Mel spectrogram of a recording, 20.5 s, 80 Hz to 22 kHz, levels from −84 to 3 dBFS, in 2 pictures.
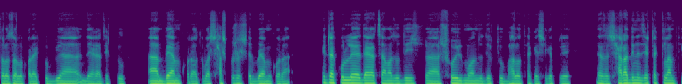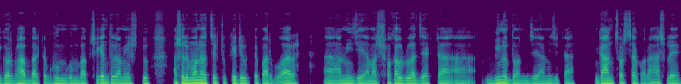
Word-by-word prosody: চলাচল 115 -1 +1
করা 110 - -1
একটু 115 - -10
ব্যা 115 -2 +2 0.3
দেখা 110 0 -1
যায় 110 - -6
একটু 115 - -9 0.5
আ - - +6 0.2
ব্যায়াম 120 -1 +6
করা 110 0 -6
অথবা, 110 0 -5
শ্বাসপ্রশ্বাসের 115 -1 -3
ব্যায়াম 115 -1 +2
করা। 105 0 -3 0.6
এটা 145 0 +5
করলে 135 0 +5 0.2
দেখা 125 0 +6
যাচ্ছে 125 +1 -3
আমার 120 0 +1
যদি 120 +1 -1
শ - - -27 0.2
আ - - +3 0.2
শরীর 125 -1 +3
মন 115 0 +2
যদি 115 +1 -3
একটু 115 - -13 0.2
ভালো 115 0 +2
থাকে, 115 0 -5
সেক্ষেত্রে 115 0 -6 0.5
দেখা 120 -2 +1
যাচ্ছে 110 -1 -3
সারাদিনের 130 +1 +4
যে - - 0
একটা 130 -1 -3
ক্লান্তিকর 125 -1 +1
ভাব 120 -1 +4
বা 115 - 0
একটা 115 +1 -7
ঘুম, 120 +1 +2
ঘুম 115 0 0
ভাব, 115 -1 0
সেখান 145 -1 +3
থেকে 145 -1 0
আমি 130 - -1
আস 120 - -6
সু 130 - -2 0.5
আসলে 130 +1 +5
মনে 135 0 +8
হচ্ছে 125 0 +3
একটু 120 - -8
কেটে 130 -2 +2
উঠতে 115 +1 -5
পারবো। 110 +2 -1
আর 115 - +2 0.5
আ - - +1 0.2
আমি 120 +1 +2
যে 115 - +2
আমার 110 0 0
সকালবেলা 125 -1 +2
যে - - 0
একটা 115 +1 -4 0.3
আ - - -4 0.5
বিনোদন 125 -5 +3 0.2
যে, 110 - -1
আমি 110 0 -1
যেটা 110 0 -6 0.5
গান 125 0 +7
চর্চা 120 0 -2
করা। 110 +3 -4
আসলে 120 0 -2
120 Hz, 205 wpm, -22 LUFS, 110-125 Hz, 0.6 s, মনে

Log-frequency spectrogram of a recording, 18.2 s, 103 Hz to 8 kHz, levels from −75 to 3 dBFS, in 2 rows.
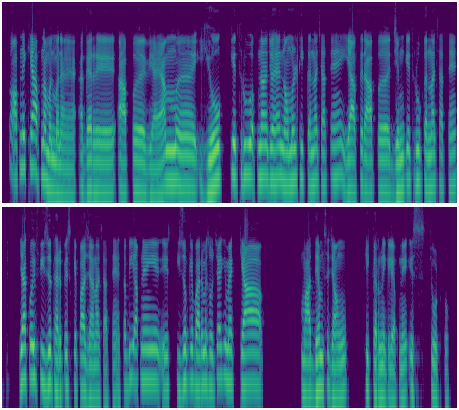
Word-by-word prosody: तो - - -8
आपने 220 +5 +1
क्या 225 +1 +3
अपना 185 -2 +1
मन 140 -5 +2
बनाया 110 -2 -1
है? - - -5
अगर 130 +1 +1
अ, 125 0 +1
आप 125 +1 0
व्यायाम, 125 +6 +2 0.6
योग 155 +6 +6 0.2
के 185 -2 +5
थ्रू 185 +1 0
अपना 180 0 +2
जो 170 - +4
है, 170 +1 +2
नॉर्मल 165 +1 +2
ठीक 170 -1 -5
करना 155 +2 -1
चाहते 155 +1 -6
हैं, 180 +2 -2
या 135 -3 +2
फिर 155 -3 -2
आप 130 0 +1 0.4
जिम 125 +2 +2
के - - +2
थ्रू 160 0 -1
करना 145 -1 +1
चाहते 145 0 -7
हैं, 150 +1 -2 0.4
या 190 +1 +6
कोई 200 0 +5
फिज़ियोथेरेपिस्ट 165 -4 -1
के 160 - -3
पास 150 -2 +3
जाना 130 0 -1
चाहते 125 +1 -9
हैं? - - -7
कभी 185 +5 -4
आपने 185 +1 -1
ये, 180 - +1 0.2
इस 160 - -6
चीजों 160 +2 -3
के 185 +2 -3
बारे 160 +1 +1
में 170 -1 0
सोचा 165 +2 -4
है 195 - +1
कि 200 - -3
मैं - - -1
क्या 165 0 +5 1.2
माध्यम 140 +3 +3
से - - -5
जाऊँ, 130 +2 -1 0.4
ठीक 150 -3 -5
करने 125 -2 0
के 125 - -6
लिए 120 - +1
अपने 125 +3 -4
इस 150 -2 -6 0.2
चोट 130 -5 -4
को? 115 0 -13
150 Hz, 210 wpm, -24 LUFS, 130-170 Hz, 1.2 s, योग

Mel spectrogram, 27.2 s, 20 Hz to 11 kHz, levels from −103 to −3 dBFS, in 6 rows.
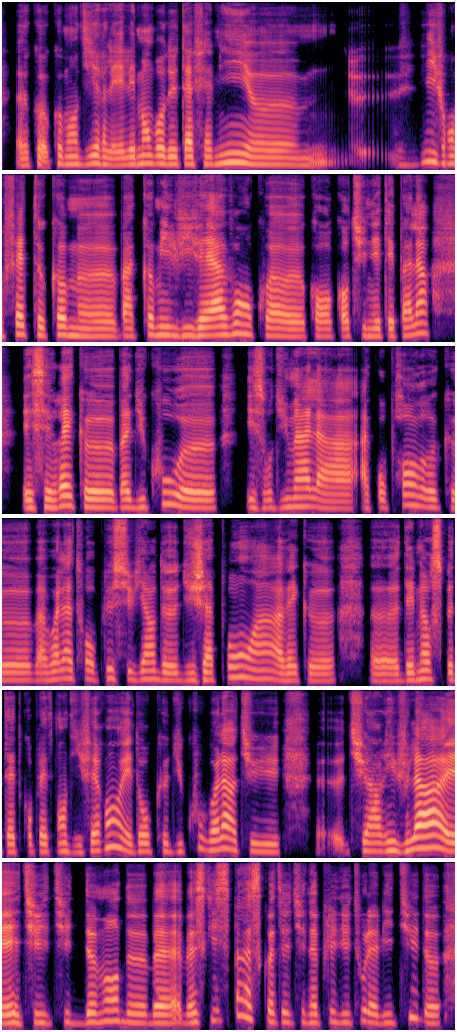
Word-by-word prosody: heu, 125 0 -4
co 95 - -2
comment 150 +4 -3
dire? 150 +1 -1
Les 130 0 -1
les 145 +1 0
membres 155 0 +1
de 145 - +1
ta 145 0 +3
famille, 165 +5 -1
hem, 145 - +1
heu, 135 +4 -6 0.9
vivre 190 -5 -2
en 155 - -2
fait 180 0 +1
comme, 160 -2 +1
heu, 145 -1 -1
bah, 150 +1 0
comme 165 +3 -2
ils 165 -1 -1
vivaient 160 +1 +3
avant, 180 +3 +4
quoi, 155 0 -3 0.3
heu, - - -6
quand 145 -1 -3
quand 140 +1 -2
tu 150 - 0
n'étais 145 0 -1
pas 155 +2 -2
là, 200 +3 +3 0.5
et 150 0 +1
c'est 160 +2 +6
vrai 190 +5 +4
que 155 -2 +2
bah 160 0 +2
du 155 +2 -7
coup, 220 +5 -4
heu, 150 -2 +2 0.3
ils 150 -2 0
ont 155 - -8
du 155 +3 -9
mal 175 0 +2
à 140 -2 0
à - - -2
comprendre 160 +4 -4
que, 145 -1 -3
bah - - -3
voilà, 165 +4 -1
toi 170 - -5
en 155 - -6
plus 180 +4 0
tu - - +2
viens 165 +2 -2
de 145 -2 -2
du 140 0 -5
Japon, 185 +7 +2
hein, 170 0 -2
avec, 140 -1 -2
heu 135 0 -4 0.4
heu, 130 0 -2
des 145 +1 -1
mœurs 165 +1 +3
peut-être 150 0 -4
complètement 155 +1 -5
différents 170 - -1
et 165 -7 +1
donc 160 +1 -5
du 155 +1 -11
coup 220 +7 -14
voilà 190 +1 +3
tu, 155 -3 -4 0.6
heu, - - -9
tu 170 - +4
arrives 165 0 -1
là 225 0 +8
et 165 +1 +7
tu 175 +1 0
tu 180 +2 -5
te 155 - -20
demandes, 190 +2 0
heu, 170 -1 -1
beh 165 0 +3
beh 170 +2 +2
ce 190 - +4
qui 210 - -7
se 200 - +1
passe 265 -8 +2
quoi. 190 -3 -1
Tu 185 0 -5
tu 175 +3 -7
n'as 170 0 -1
plus 195 +4 -9
du 175 0 -7
tout 210 - -9
l'habitude, 170 - -4
heu, 160 0 -2
160 Hz, 210 wpm, -23 LUFS, 145-175 Hz, 0.9 s, là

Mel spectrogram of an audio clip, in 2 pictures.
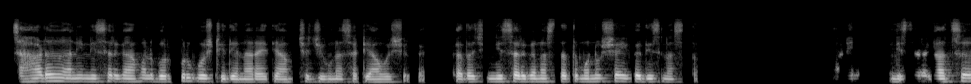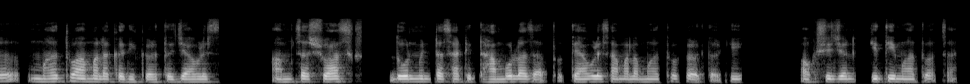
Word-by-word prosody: झाडं 145 +4 +2
आणि 140 0 +1
निसर्ग 140 0 0
आम्हाला 140 +1 -1
भरपूर 135 +4 +1
गोष्टी 140 -1 +2
देणार 125 -1 +2
आहेत, 125 0 +2
ते 130 - +1
आमच्या 120 +1 -4
जीवनासाठी 125 0 -3
आवश्यक 120 0 -4
आहे. - - -12 0.4
कदाचित 130 0 0
निसर्ग 135 0 +4
नसता, 135 0 +1
तर 135 - -1
मनुष्यही 140 +1 +1
कधीच 135 0 +4
नसता. 125 -1 -8 1.4
आणि - - -19 0.4
निसर्गाचं 135 +3 0 0.3
महत्त्व 140 +2 0
आम्हाला 135 -2 +3
कधी 120 -1 +1
कळतं, 120 +1 0
ज्यावेळेस 120 -1 0 0.6
आमचा 125 +2 0
श्वास 130 0 +2 0.4
2 130 0 +7
मिनिटांसाठी 130 -1 -1
थांबवला 125 +2 +2
जातो. - - -4
त्यावेळेस 130 0 +2
आम्हाला 125 0 -1
महत्त्व 125 +2 -4
कळतं, - - 0
की 125 -1 -1 0.7
ऑक्सिजन 130 -1 0 0.2
किती 135 +1 +3
महत्त्वाचा 125 -2 -3
आहे. - - -13
130 Hz, 130 wpm, -21 LUFS, 125-135 Hz, 1.4 s, 2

